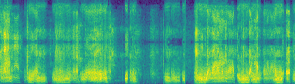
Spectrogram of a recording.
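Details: During play-wrestling, one-week-old pot-bellied piglets utter long, rasping, growl-like grunts and squeals in dense clusters, with a short quieter lull midway.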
